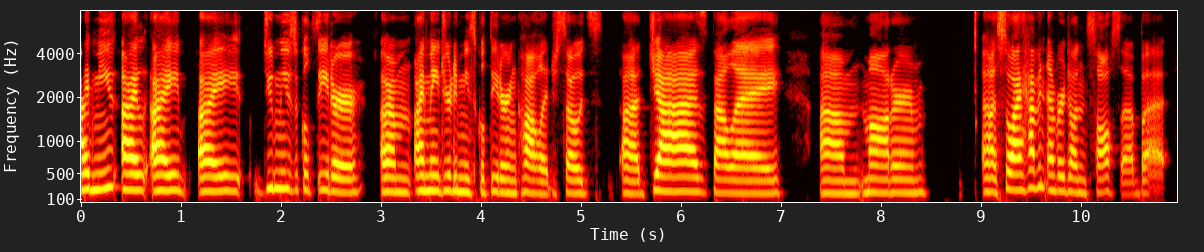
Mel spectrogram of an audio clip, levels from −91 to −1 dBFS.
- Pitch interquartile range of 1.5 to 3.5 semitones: Yes, average, 2.9 semitones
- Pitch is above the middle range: Yes, high, 215 Hz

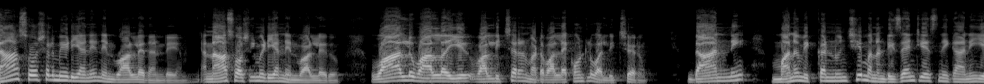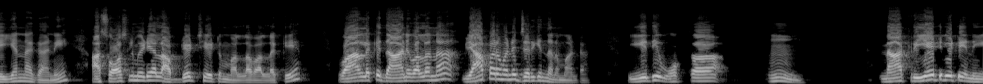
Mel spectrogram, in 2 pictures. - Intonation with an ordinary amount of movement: No, wide, 6.0 semitones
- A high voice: No, medium, 150 Hz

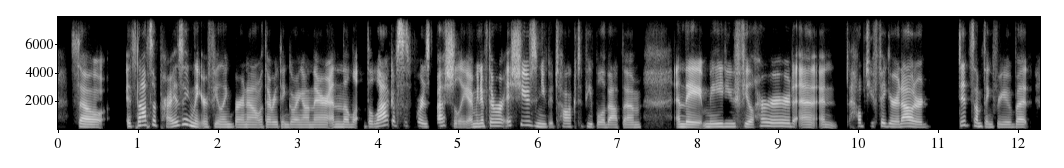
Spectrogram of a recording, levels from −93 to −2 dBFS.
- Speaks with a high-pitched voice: Yes, high, 195 Hz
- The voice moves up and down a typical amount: Yes, average, 4.6 semitones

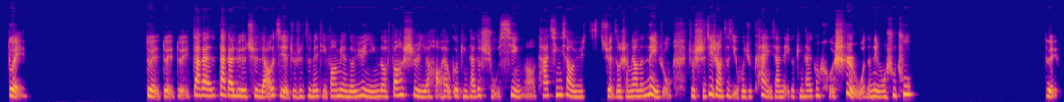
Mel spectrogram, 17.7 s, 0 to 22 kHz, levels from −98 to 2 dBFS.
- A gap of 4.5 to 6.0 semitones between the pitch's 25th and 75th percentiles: No, average, 2.9 semitones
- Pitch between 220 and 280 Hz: Yes, high, 235 Hz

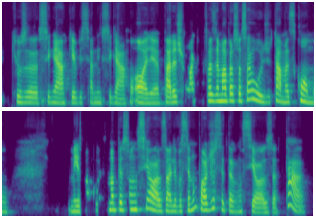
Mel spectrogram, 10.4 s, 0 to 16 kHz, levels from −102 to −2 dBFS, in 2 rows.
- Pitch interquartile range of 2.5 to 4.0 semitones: No, average, 5.3 semitones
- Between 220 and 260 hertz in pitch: No, high, 195 Hz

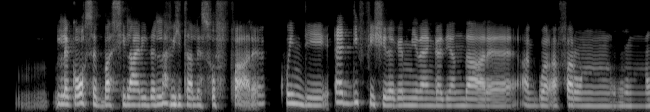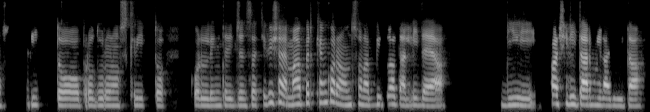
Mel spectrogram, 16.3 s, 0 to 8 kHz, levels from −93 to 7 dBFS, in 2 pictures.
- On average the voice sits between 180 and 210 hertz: Yes, high, 190 Hz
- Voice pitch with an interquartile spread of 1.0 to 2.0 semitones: No, narrow, 2.6 semitones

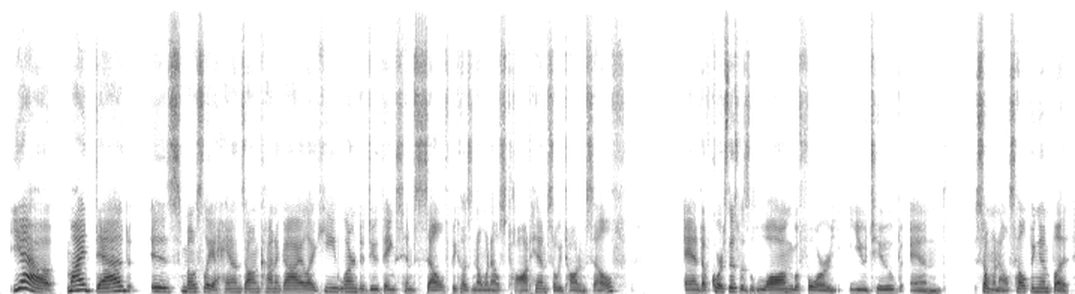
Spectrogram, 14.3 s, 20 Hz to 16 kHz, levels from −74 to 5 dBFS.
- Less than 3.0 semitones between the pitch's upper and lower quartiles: No, average, 4.4 semitones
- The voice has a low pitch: No, medium, 170 Hz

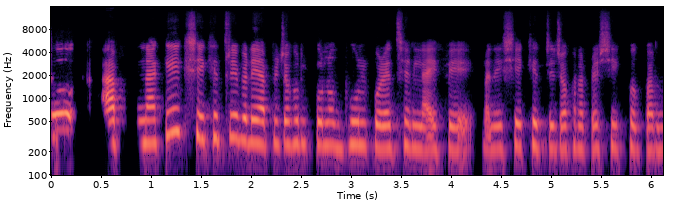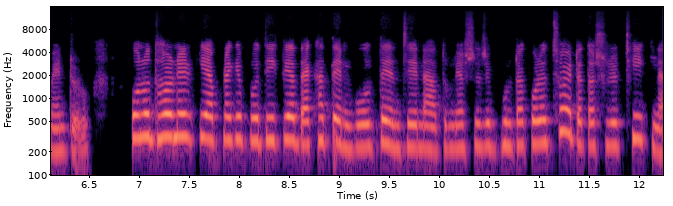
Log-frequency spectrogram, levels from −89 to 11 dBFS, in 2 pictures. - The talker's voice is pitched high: Yes, very high, 250 Hz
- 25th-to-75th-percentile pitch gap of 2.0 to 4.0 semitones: Yes, average, 3.6 semitones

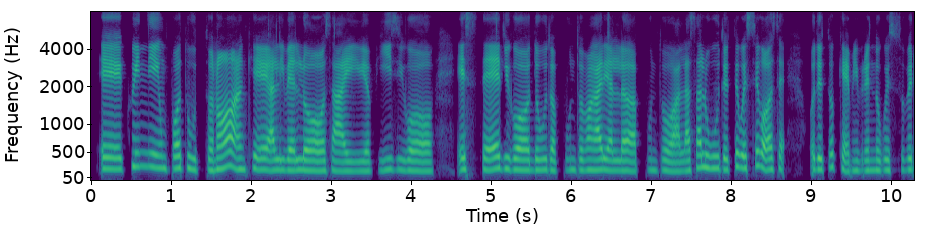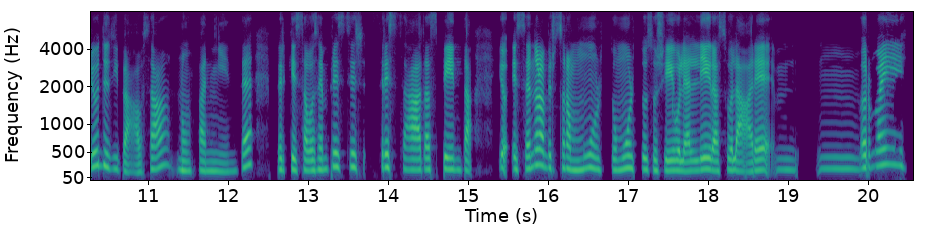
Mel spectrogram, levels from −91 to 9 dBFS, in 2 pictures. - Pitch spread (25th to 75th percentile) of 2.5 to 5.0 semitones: Yes, average, 2.8 semitones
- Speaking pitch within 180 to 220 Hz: Yes, high, 190 Hz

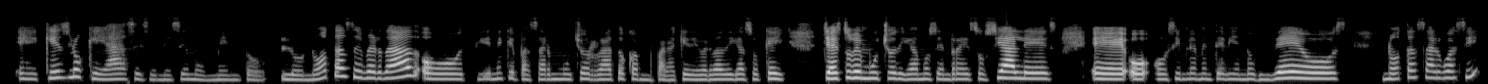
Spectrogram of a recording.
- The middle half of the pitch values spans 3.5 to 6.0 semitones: No, average, 2.9 semitones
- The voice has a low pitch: No, very high, 250 Hz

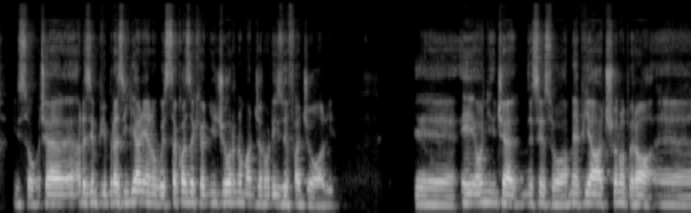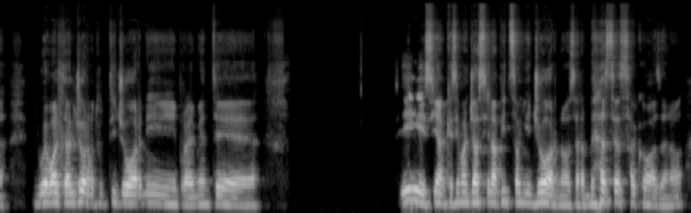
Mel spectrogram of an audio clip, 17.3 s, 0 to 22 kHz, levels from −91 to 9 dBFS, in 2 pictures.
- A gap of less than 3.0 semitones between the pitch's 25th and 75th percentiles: No, average, 3.3 semitones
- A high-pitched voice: No, low, 135 Hz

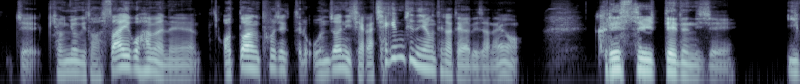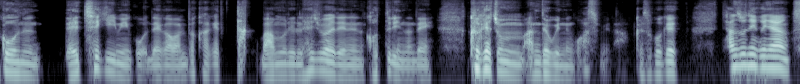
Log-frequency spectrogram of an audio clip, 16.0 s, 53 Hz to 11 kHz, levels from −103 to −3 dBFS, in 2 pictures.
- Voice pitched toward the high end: No, low, 110 Hz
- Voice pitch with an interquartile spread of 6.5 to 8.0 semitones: Yes, wide, 7.1 semitones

